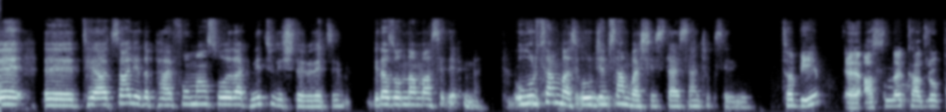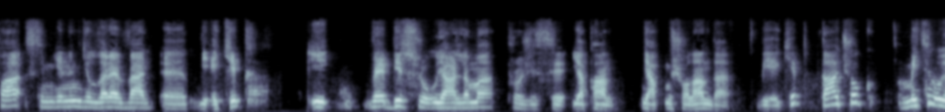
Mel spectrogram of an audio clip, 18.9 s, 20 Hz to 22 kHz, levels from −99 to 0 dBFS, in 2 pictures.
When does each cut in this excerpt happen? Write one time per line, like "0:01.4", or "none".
0:11.3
